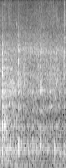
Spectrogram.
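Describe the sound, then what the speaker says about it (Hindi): Chicken meat frying in a pot for pulao and being stirred, a brief close sizzle with scraping stir strokes and no talk. "ये देखें, ये हमारा भून चुका है गोश्त।"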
